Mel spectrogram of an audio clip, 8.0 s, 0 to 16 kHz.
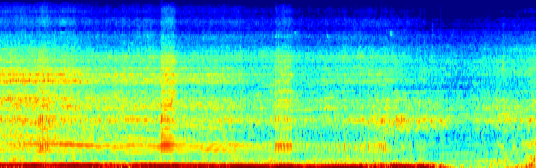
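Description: Parilla SS20 two-stroke kart engine running at low revs, its pitch sliding down as the kart slows, with a few clattery knocks; it cuts out about six and a half seconds in.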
